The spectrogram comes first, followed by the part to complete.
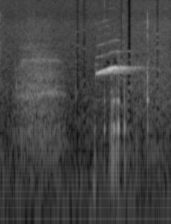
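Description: Quiet night-time pond with one spring peeper giving a single short, rising peep about a second in, after a soft hiss.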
